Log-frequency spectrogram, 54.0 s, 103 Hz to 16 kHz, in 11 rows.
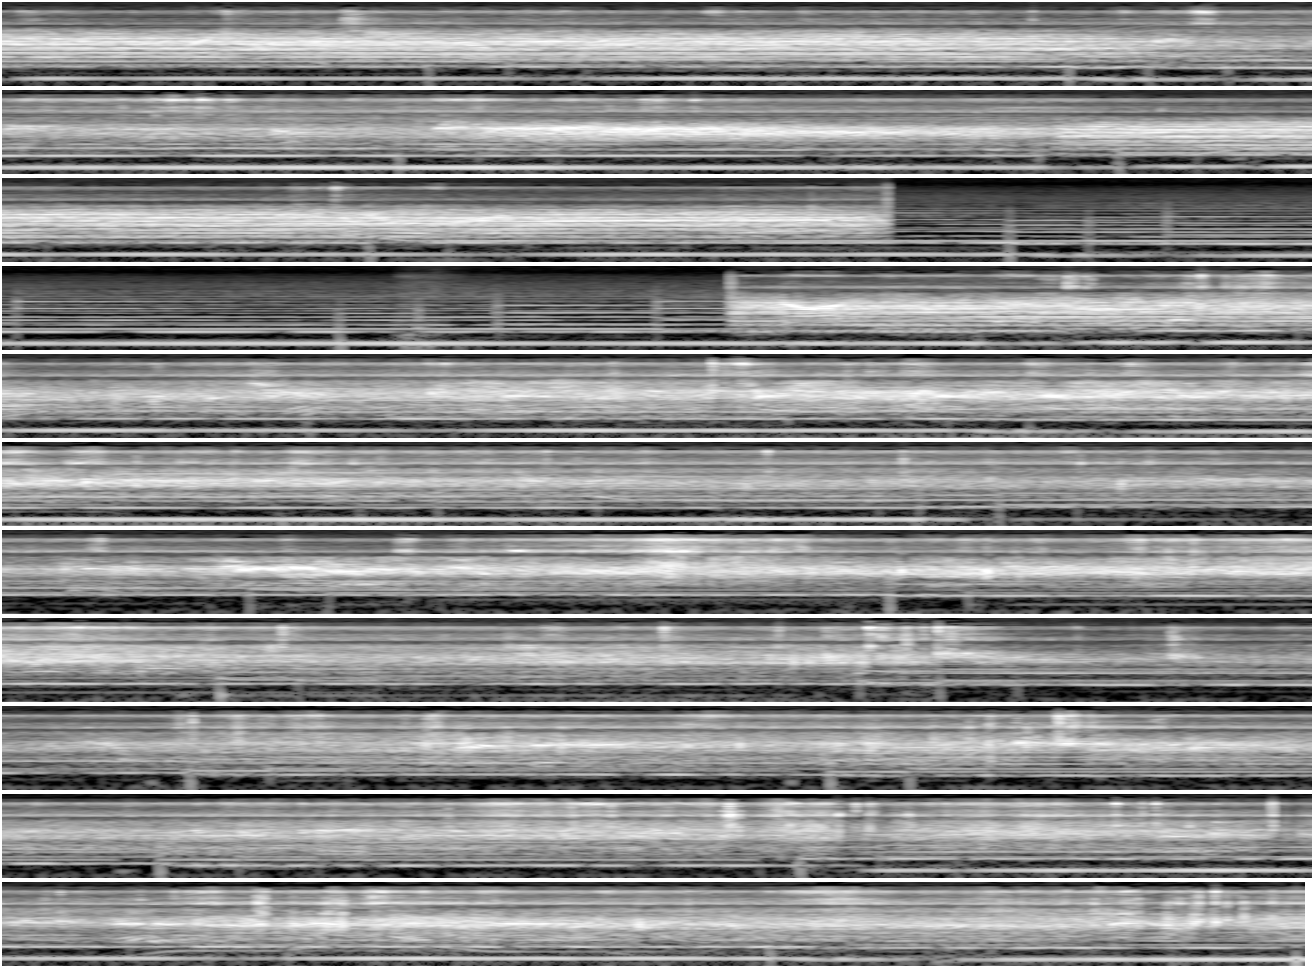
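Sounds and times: slow music with held chords: 0.0s - 54.0s.

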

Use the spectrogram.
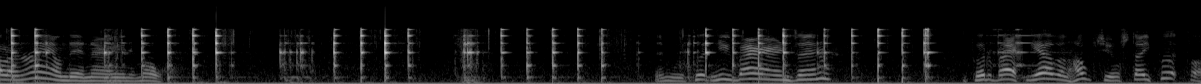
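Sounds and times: hammer tapping on steel shaft: 0.0s - 10.4s.

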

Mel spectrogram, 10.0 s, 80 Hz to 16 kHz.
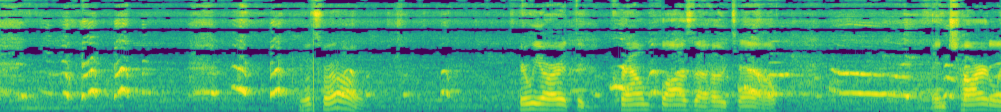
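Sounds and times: woman whimpering and yelping: 0.0s - 3.0s, 4.0s - 4.7s, 5.8s - 10.0s.

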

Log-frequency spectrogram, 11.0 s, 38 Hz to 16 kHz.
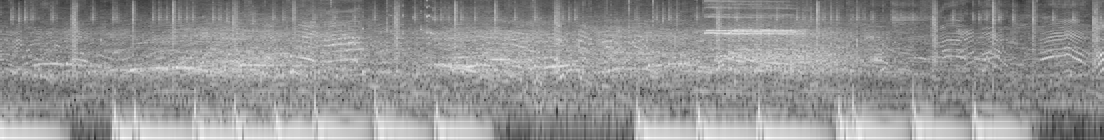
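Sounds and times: bass-heavy hip-hop music: 0.0s - 5.0s, 6.4s - 11.0s
crowd voices: 0.0s - 11.0s
referee's whistle: 7.0s - 8.3s.

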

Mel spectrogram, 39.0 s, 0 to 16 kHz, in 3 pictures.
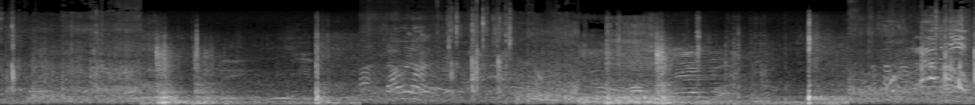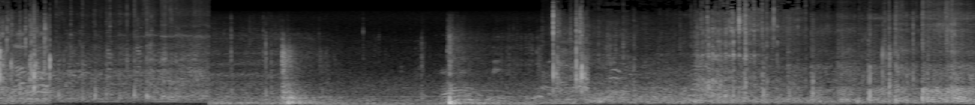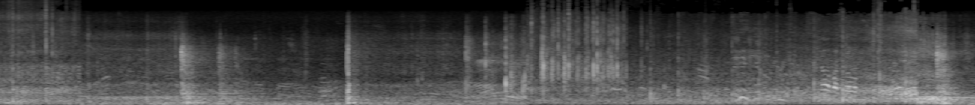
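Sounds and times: skate wheels rolling on asphalt: 0.0s - 18.8s, 19.6s - 30.2s, 31.0s - 39.0s.

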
